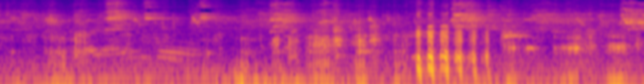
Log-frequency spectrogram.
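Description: Dogs vocalizing at close range: short whines rising and falling in pitch about a second in, then a louder, pulsed, buzzy call a little after four seconds.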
